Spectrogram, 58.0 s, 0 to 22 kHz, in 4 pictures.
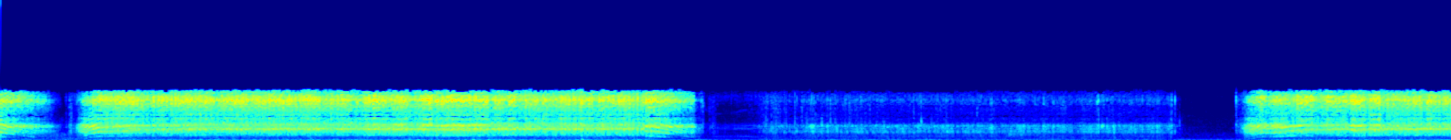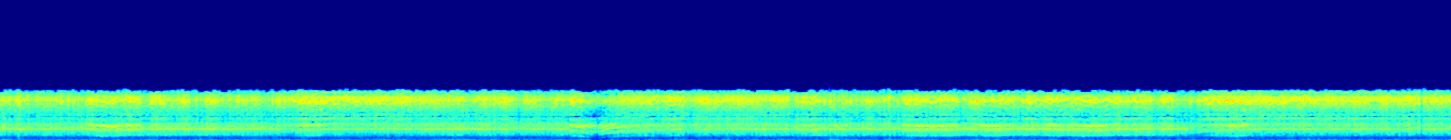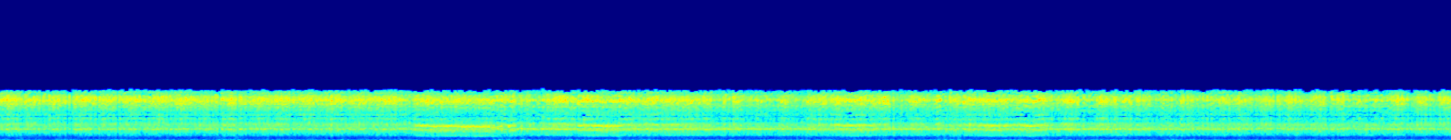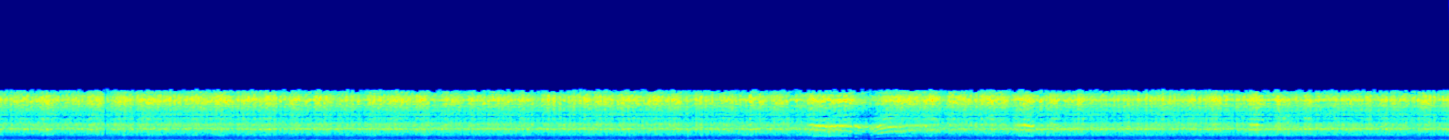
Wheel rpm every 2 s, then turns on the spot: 130, 230, 230, 80, 20, 20, 120, 230, 230, 230, 190, 230, 230, 230, 230, 230, 230, 220, 230, 230, 230, 230, 230, 240, 230, 230, 210, 230, 230.
6-12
